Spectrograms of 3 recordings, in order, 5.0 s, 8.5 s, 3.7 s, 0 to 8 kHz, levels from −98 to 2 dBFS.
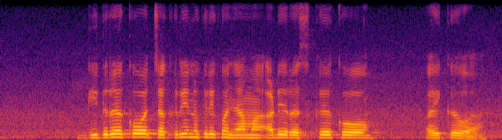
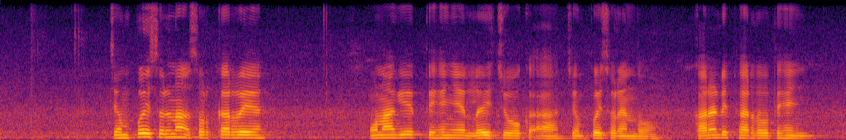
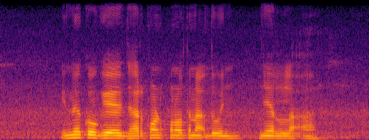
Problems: constant background noise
